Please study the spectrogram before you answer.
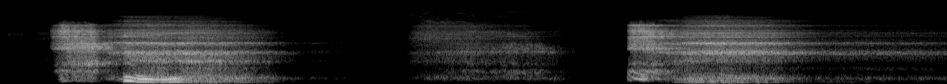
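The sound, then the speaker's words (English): Yoga breathing through a constricted throat with the mouth closed: three long, rasping, airy breaths, each a few seconds long and separated by short silences, with a hoarse hissing texture. “And the sound that you make and where the breath comes from, you're constricting the back of your throat. Okay. And all you have to do is close your mouth.”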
